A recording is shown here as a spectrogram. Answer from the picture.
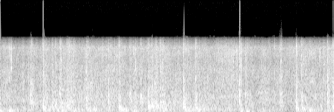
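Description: Fireworks display: a rapid, unbroken string of bangs and crackling from many shells bursting at once.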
